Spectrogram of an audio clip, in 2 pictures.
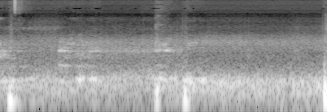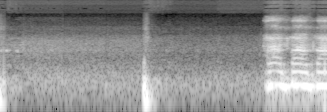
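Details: Patients with dysarthria from ALS and Parkinson's disease on a rapid 'pa-pa' repetition task: the ALS patient manages about one syllable per second, and the Parkinson's patient is slower than normal; impaired diadochokinesis (slow syllable repetition) in dysarthria.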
